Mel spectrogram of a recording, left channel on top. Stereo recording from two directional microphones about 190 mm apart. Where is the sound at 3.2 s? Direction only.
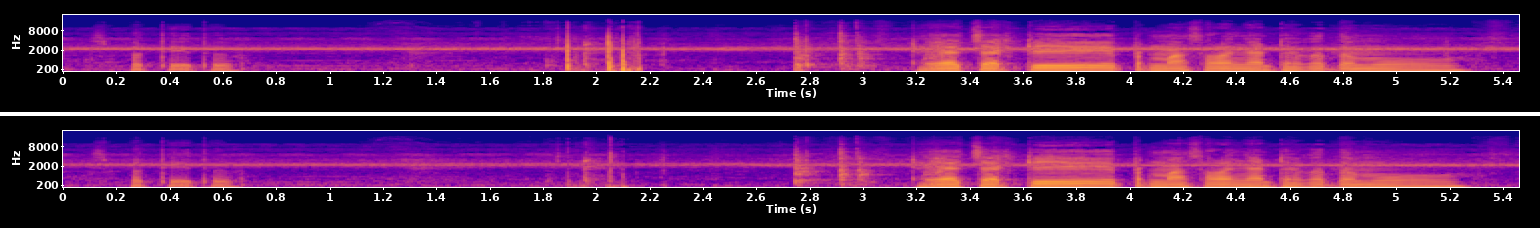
Centre (ahead or behind).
